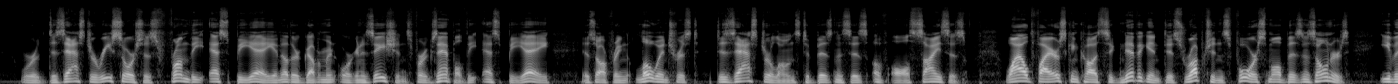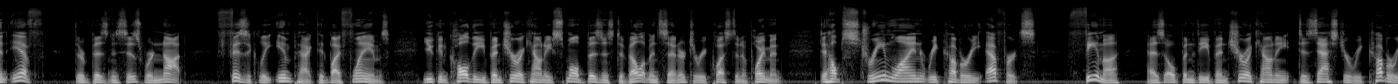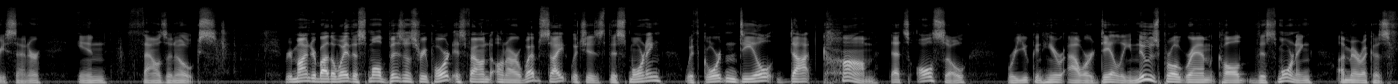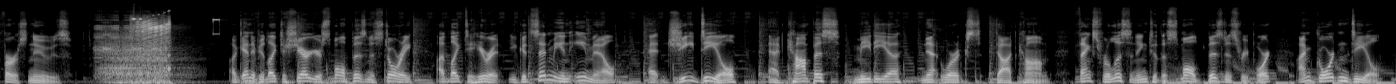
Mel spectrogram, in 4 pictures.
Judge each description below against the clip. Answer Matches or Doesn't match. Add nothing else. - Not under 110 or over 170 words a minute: Matches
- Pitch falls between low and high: Doesn't match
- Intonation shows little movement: Doesn't match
